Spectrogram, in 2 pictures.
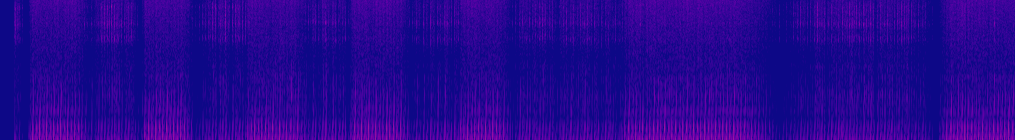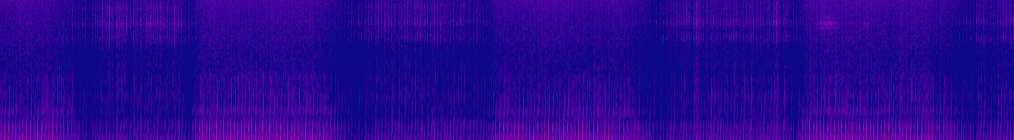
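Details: Domestic cat purring steadily while being brushed and petted indoors, enjoying the grooming; deep, low rumbling purr in pulses of about four per second, with brief breaks and faint brushing swishes.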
